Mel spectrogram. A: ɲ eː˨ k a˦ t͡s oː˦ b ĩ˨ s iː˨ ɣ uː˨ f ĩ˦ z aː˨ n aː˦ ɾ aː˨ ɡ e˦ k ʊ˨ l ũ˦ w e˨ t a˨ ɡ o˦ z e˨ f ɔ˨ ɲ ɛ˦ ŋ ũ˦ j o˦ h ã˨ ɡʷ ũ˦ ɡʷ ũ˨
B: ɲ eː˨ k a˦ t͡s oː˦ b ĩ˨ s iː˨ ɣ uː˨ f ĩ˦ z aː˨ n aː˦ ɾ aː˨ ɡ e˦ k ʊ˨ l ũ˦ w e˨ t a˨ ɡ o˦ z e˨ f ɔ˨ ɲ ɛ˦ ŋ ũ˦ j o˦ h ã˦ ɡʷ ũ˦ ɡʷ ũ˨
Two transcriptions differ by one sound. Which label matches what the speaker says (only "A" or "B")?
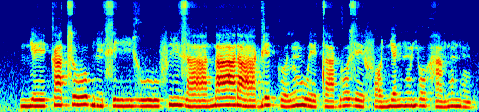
A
